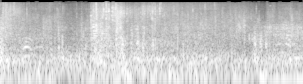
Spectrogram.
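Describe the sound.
An underground blast in a mine: deep, thunder-like booms and heavy rumbling, loud throughout and swelling into a stronger surge partway through.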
